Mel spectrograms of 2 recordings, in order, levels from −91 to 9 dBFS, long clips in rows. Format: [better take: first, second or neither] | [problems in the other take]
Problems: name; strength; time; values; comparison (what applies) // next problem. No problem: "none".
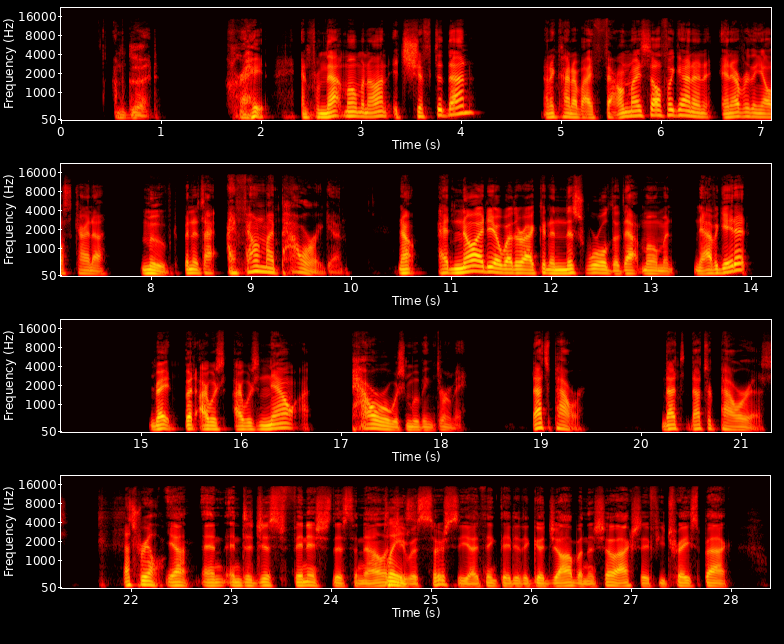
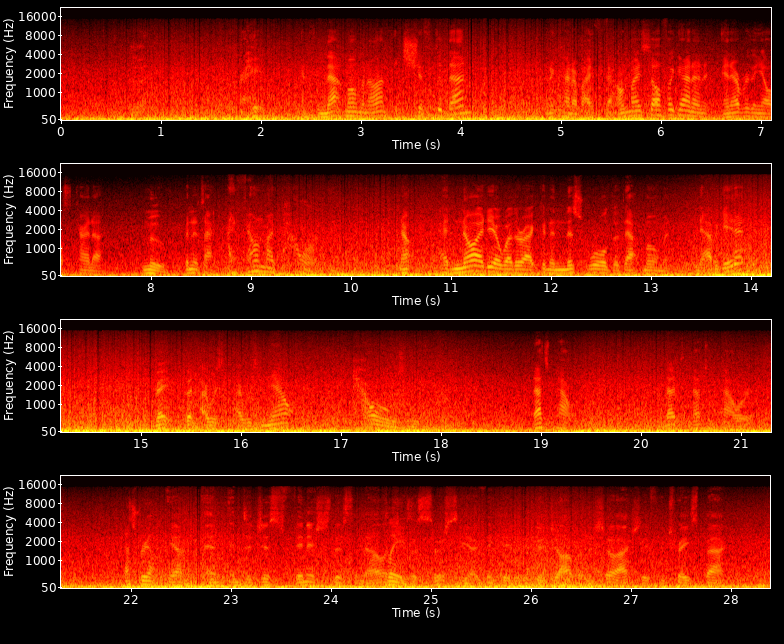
first | wind noise on the microphone; heavy; 3 dB below the speech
